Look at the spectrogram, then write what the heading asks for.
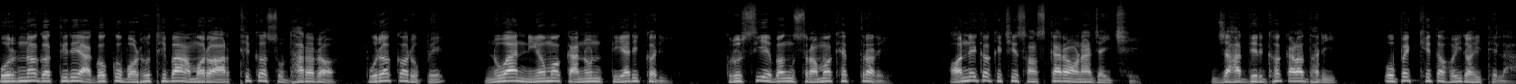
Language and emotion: Odia, neutral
